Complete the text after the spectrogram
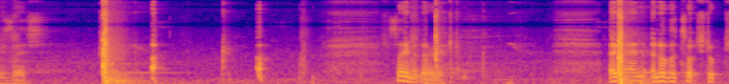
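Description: A car door shuts with a heavy thud.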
